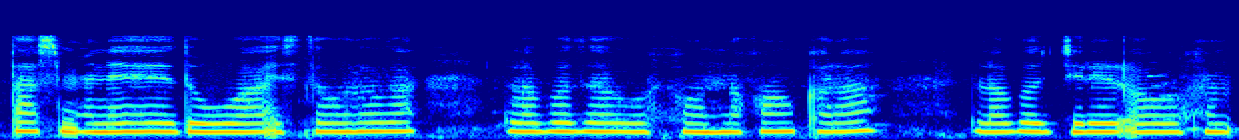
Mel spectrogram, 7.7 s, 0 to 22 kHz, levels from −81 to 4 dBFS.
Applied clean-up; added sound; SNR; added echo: none; none; none; none.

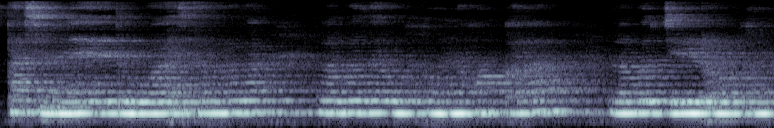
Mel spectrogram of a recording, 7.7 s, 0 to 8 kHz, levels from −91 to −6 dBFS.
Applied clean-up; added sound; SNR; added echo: none; none; none; reverberation time 1.8 s.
